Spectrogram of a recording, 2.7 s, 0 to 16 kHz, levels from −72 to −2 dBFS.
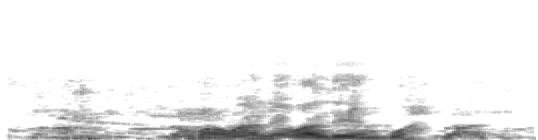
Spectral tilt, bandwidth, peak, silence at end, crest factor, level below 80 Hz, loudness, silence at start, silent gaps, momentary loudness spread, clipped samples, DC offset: -5.5 dB/octave; 9.2 kHz; -4 dBFS; 0.05 s; 20 dB; -64 dBFS; -21 LUFS; 0.05 s; none; 16 LU; under 0.1%; under 0.1%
